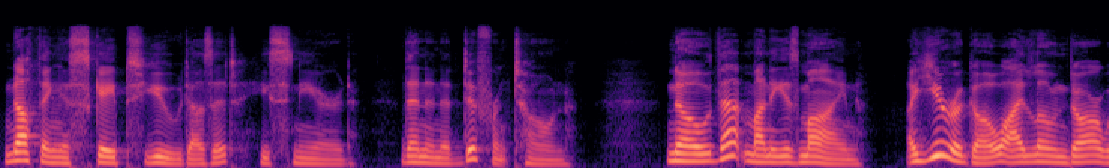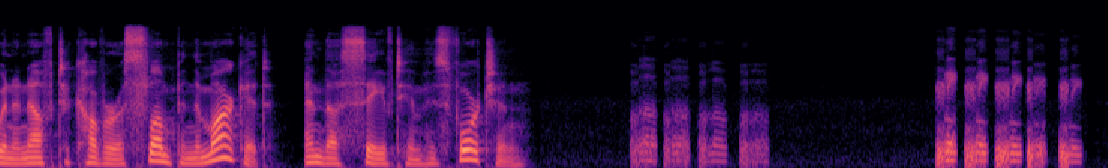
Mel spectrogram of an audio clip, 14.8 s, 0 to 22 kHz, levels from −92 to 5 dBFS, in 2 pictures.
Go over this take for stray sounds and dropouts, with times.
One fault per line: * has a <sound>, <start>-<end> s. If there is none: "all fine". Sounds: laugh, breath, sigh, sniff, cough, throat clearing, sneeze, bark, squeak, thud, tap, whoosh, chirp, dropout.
* has a laugh, 11.6-12.5 s
* has a laugh, 13.6-14.6 s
